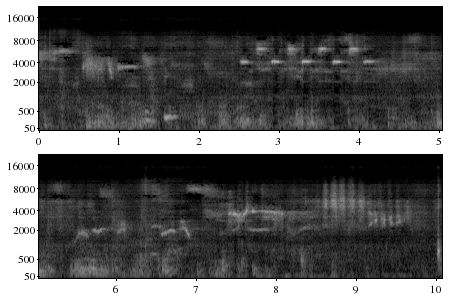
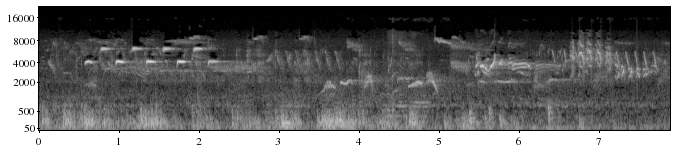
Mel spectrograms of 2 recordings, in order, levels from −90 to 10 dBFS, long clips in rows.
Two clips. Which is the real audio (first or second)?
second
